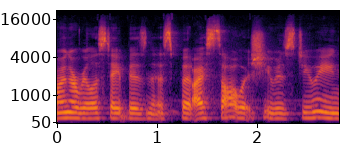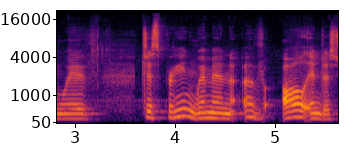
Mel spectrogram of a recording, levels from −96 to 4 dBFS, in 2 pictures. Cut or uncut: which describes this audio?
cut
